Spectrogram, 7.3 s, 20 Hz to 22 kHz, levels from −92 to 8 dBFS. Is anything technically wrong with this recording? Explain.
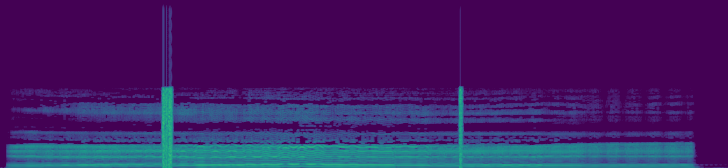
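Yes, there are two problems. Across the whole music clip there's a hissy, grainy treble with nothing above 10.6 kHz. That's likely Vorbis compression at a low bitrate (around 32 kbps), where the coarsely quantised top end turns into noise.

There are also two uninitialised buffer bursts, loud digital noise at 1.63–1.72 s and 4.60–4.62 s. Leftover memory got played as audio, which fits blocks of 4096 and 1024 samples.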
